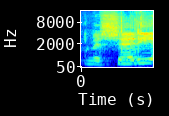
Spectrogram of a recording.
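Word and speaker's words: Muschietti: Directed by Andy Machete. I found out that's how it's pronounced.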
